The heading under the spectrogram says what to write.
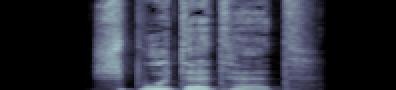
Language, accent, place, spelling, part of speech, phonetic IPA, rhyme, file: German, Germany, Berlin, sputetet, verb, [ˈʃpuːtətət], -uːtətət, De-sputetet.ogg
- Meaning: inflection of sputen: 1. second-person plural preterite 2. second-person plural subjunctive II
